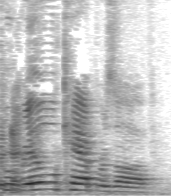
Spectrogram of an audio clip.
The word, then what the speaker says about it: Kaprizov: Now, if I butcher this pronunciation, excuse me, I think you're going to have the same one here. – Kirill Kaprizov. – Yeah, that's actually pretty good.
